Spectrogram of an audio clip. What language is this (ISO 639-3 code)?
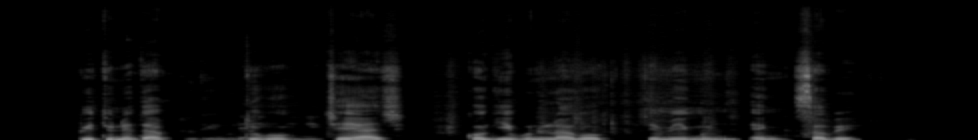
kln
